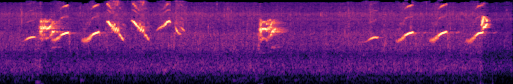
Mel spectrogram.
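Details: Tui tui zel zel fibra song of the double-collared seedeater, used to train captive birds: a quick string of upslurred whistles and steep high notes, then a softer run of four rising whistles, over faint water noise.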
